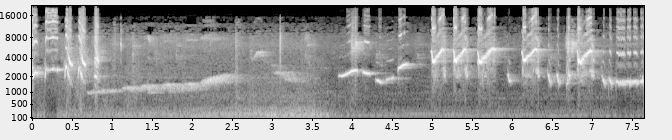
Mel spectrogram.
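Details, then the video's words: Murai Borneo (white-rumped shama), recently taken in hand, singing: a drawn-out rising whistle, then crisp up-slurred notes repeated several times and a final level whistle, with a faint low hum behind. "Murai Borneo Ini Langsung Kasih Isian Pedas!"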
